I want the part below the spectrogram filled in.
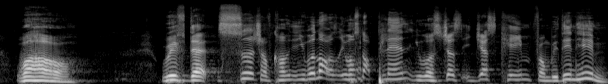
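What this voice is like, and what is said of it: Usual voice. Nothing is said of it.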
